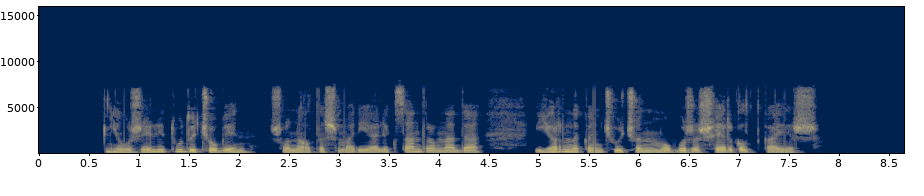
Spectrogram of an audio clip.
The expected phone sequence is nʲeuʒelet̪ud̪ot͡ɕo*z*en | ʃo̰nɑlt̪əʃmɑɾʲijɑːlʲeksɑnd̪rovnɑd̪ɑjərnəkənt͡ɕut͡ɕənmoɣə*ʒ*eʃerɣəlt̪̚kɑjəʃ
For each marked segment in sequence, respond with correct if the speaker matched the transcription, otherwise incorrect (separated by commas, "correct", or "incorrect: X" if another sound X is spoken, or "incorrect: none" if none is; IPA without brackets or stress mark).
incorrect: ɣ, correct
